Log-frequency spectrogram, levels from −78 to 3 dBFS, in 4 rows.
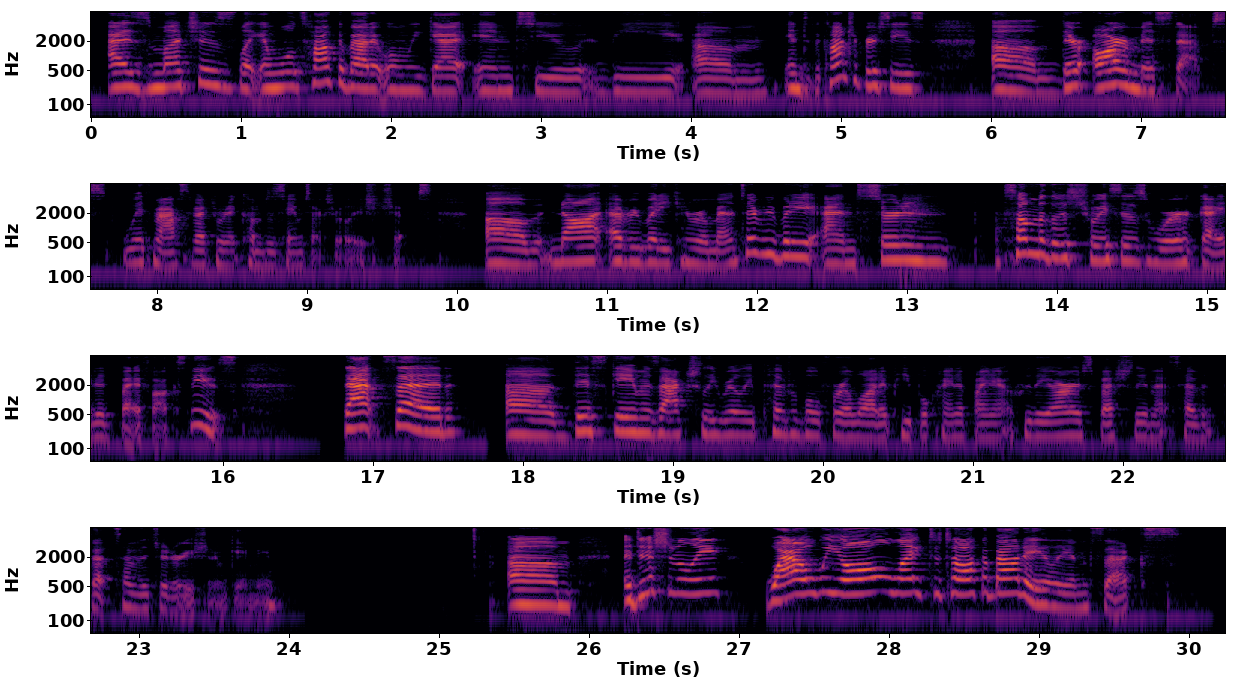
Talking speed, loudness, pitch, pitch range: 175 wpm, -32 LUFS, 195 Hz, 175-235 Hz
